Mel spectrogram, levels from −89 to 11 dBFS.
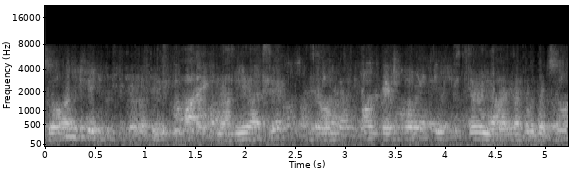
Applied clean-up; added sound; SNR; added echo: neural separator model SepFormer DNS4.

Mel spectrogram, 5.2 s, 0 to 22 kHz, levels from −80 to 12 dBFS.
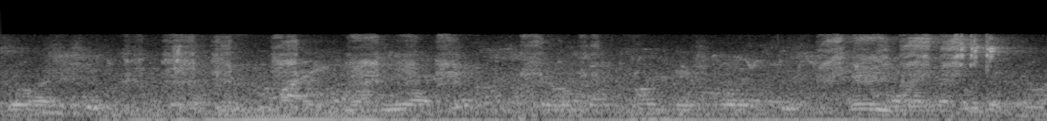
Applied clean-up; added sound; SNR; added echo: none; Bird; -3 dB; reverberation time 2.9 s.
